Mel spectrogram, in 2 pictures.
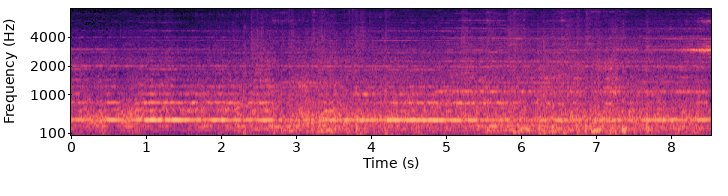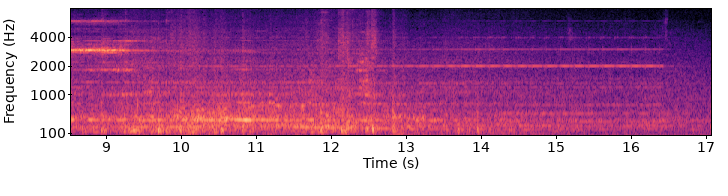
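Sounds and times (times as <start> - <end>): crossing warning bell ringing: 0.0 - 16.7
train wheels rushing on rail: 0.0 - 17.0
high wheel squeal: 7.4 - 16.5.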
